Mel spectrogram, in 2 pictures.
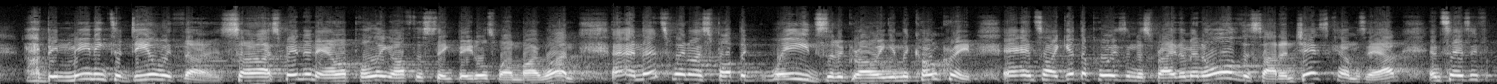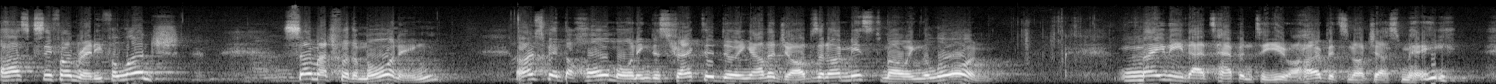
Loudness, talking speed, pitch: -8 LUFS, 190 wpm, 210 Hz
